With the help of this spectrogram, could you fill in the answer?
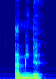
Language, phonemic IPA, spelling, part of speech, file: Dutch, /aːˈminə/, -amine, suffix, Nl--amine.ogg
- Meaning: -amine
